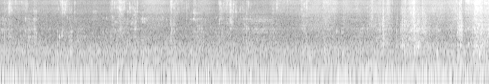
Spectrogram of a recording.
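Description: Quiet chewing of a mouthful of flaky pastel de nata (Portuguese custard tart), with faint, scattered crackles of the pastry shell, over a low steady hum.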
